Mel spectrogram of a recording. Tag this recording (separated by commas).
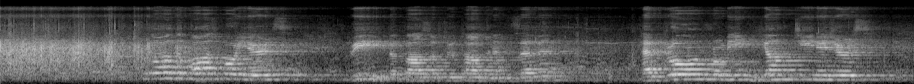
man speaking, monologue, Speech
